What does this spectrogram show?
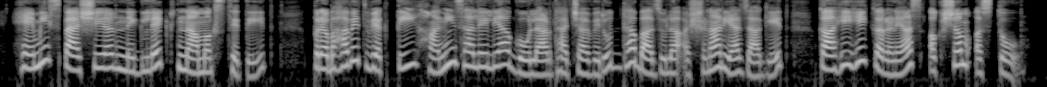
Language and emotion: Marathi, neutral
